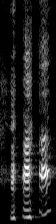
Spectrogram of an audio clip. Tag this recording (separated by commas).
Laughter, Human voice, Giggle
